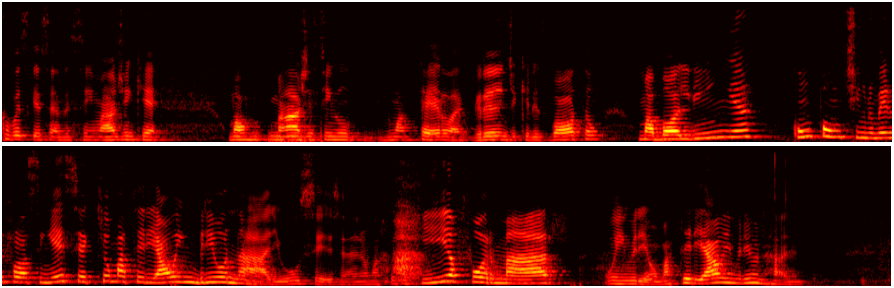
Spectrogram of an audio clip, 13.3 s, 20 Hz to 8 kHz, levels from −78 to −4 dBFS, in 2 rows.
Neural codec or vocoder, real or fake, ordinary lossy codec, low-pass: none; real; none; none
